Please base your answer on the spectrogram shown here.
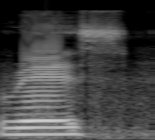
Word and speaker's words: wrist: Silent W, answer, who, rap, home, rack, wrist, whose, wrath, and etc.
